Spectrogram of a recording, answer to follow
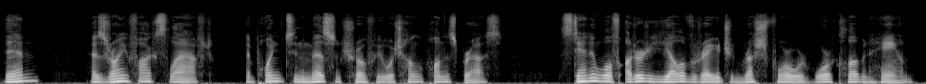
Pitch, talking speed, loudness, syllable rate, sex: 115 Hz, 195 wpm, -19 LUFS, 5.5 syllables/s, male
